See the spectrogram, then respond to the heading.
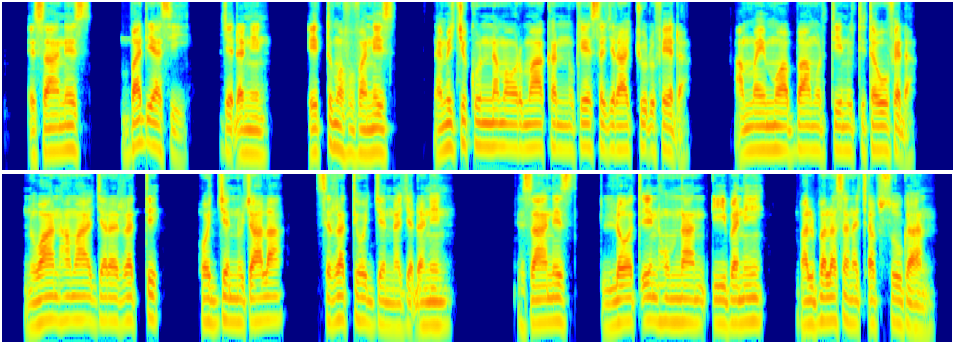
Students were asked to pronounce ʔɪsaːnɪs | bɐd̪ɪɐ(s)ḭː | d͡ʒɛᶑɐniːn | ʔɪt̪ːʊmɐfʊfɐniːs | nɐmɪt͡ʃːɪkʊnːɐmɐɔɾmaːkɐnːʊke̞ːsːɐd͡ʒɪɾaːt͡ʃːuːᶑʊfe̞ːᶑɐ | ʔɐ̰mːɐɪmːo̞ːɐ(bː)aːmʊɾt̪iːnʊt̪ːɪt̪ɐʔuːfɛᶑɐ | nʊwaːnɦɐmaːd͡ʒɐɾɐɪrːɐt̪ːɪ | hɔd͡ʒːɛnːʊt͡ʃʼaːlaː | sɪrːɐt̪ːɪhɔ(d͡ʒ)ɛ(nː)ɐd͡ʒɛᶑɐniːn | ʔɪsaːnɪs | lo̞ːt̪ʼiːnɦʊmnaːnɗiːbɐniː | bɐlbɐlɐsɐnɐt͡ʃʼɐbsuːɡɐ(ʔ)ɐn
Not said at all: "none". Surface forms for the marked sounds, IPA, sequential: s, bː, d͡ʒː, nː, ʔ

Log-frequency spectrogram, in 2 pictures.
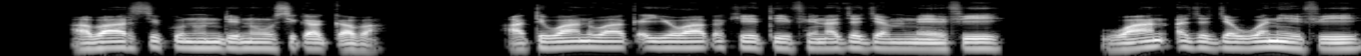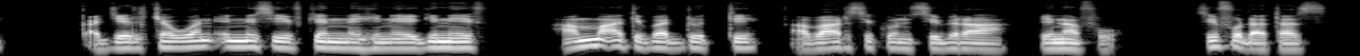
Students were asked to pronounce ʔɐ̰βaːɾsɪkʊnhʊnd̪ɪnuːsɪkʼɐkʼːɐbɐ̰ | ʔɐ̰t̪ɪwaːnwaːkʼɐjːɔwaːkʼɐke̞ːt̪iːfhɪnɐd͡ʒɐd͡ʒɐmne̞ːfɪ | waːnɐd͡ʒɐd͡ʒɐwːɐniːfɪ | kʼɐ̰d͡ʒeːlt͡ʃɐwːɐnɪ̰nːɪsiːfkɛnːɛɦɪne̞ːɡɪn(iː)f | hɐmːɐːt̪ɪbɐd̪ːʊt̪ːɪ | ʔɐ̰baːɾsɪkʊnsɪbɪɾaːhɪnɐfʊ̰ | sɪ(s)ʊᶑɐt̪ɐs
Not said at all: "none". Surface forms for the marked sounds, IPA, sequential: iː, f

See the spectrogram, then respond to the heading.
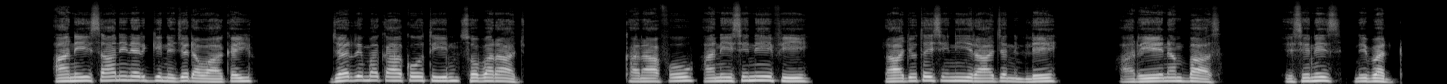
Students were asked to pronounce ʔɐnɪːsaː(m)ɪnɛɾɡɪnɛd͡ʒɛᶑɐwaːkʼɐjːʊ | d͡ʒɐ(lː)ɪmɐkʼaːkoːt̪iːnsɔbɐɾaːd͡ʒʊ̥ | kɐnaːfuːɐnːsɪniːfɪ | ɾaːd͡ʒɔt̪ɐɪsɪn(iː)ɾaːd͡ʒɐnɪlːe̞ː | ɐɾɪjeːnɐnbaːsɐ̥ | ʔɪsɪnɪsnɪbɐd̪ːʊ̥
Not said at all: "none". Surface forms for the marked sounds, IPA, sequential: n, rː, iː

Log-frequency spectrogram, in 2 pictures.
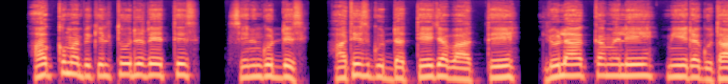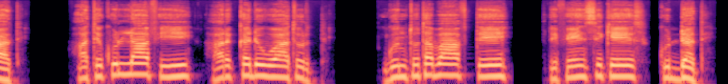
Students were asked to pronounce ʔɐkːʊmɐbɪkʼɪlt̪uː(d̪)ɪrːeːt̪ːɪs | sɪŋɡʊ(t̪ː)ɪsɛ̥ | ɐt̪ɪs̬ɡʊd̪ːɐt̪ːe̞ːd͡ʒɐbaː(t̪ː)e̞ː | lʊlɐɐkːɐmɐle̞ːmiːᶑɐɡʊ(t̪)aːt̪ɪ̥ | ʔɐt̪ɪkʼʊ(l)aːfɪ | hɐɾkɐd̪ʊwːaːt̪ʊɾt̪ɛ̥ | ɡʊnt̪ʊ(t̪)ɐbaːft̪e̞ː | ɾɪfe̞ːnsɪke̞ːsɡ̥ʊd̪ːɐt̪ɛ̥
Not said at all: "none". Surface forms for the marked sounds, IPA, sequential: d̪, d̪ː, t̪ː, t̪, lː, t̪

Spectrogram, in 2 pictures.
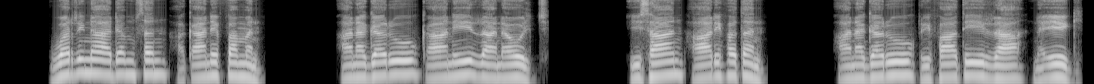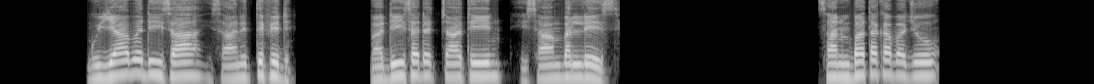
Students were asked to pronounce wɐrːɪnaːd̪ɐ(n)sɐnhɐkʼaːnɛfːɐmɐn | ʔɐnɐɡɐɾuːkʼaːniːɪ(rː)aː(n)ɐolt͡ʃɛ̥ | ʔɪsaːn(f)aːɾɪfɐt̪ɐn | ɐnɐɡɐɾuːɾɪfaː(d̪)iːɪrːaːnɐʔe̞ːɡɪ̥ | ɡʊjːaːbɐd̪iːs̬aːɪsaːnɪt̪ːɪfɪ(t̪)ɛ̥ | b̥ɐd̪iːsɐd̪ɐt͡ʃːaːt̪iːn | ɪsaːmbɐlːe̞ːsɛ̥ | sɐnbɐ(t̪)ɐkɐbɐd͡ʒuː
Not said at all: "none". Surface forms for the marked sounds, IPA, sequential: m, rː, n, h, t̪, d̪, t̪

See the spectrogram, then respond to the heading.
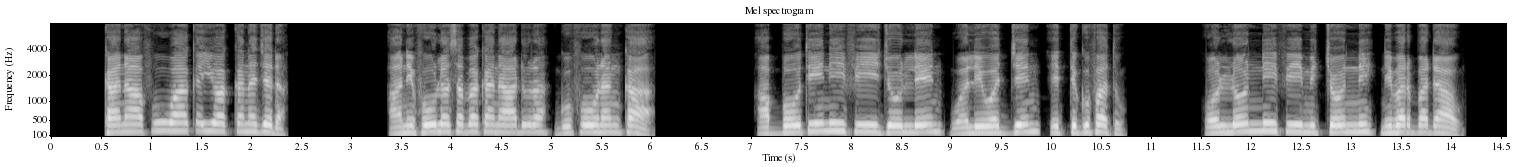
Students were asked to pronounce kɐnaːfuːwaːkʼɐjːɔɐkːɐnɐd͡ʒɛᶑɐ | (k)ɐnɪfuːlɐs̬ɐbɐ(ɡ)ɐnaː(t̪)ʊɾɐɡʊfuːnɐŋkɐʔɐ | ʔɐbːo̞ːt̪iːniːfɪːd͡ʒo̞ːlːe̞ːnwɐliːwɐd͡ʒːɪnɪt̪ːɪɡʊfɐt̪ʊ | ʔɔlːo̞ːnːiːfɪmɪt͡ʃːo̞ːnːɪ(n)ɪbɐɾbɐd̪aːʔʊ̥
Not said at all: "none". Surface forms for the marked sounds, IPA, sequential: ʔ, k, d̪, n

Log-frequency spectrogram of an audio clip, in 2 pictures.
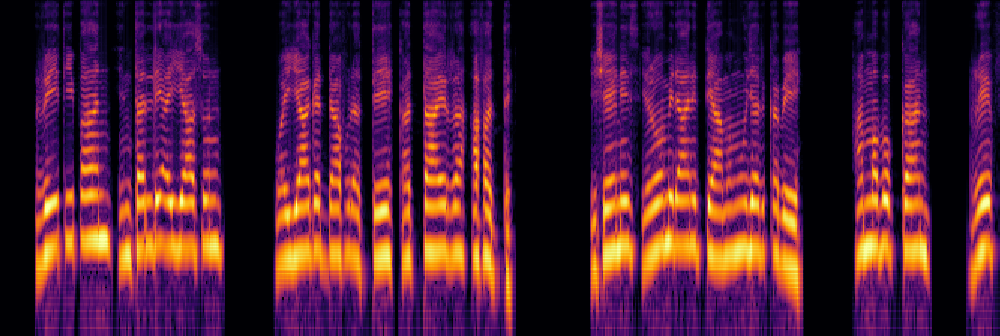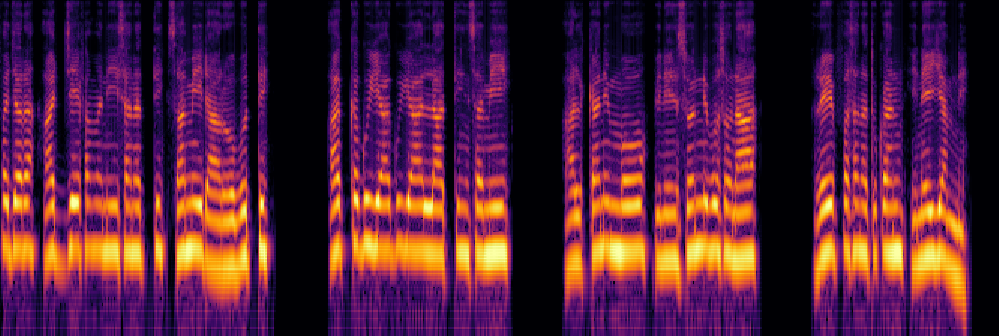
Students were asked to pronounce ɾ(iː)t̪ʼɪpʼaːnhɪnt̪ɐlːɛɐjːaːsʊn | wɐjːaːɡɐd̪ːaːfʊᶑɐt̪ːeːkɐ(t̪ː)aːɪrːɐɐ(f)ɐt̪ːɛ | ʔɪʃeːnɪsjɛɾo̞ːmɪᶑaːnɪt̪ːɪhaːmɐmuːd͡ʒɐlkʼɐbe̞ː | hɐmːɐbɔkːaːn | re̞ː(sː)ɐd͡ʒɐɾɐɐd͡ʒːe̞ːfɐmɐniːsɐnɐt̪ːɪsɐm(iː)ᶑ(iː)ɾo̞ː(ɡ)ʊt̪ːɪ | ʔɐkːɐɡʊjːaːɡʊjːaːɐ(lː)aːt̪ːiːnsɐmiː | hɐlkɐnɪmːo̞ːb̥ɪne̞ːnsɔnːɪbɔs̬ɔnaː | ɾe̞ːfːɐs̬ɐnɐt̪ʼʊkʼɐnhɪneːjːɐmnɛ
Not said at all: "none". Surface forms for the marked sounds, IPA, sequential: iː, t̪ː, f, fː, iː, aː, b, lː

